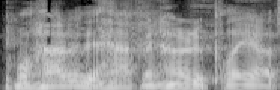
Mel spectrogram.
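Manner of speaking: ordinary talk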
